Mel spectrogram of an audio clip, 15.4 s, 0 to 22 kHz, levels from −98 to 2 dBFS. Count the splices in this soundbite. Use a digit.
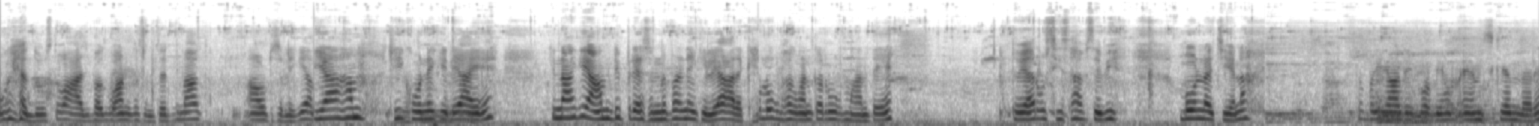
3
